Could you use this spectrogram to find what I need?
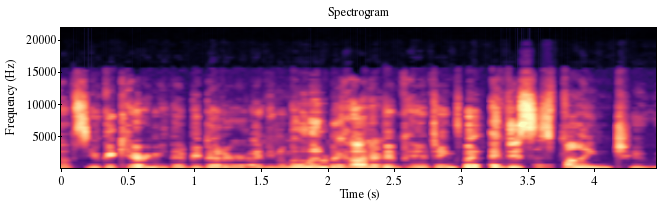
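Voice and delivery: sugary, sweet on top, passive-aggressive voice. Speaker acts out what she used to say to him; mock sweetly passive-aggressive. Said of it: "very sweetly passive aggressive".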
